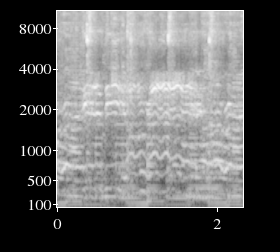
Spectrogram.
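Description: Live gospel praise music: a church praise team singing with instrumental accompaniment that includes sustained low bass notes. The sung melody wavers with vibrato.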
